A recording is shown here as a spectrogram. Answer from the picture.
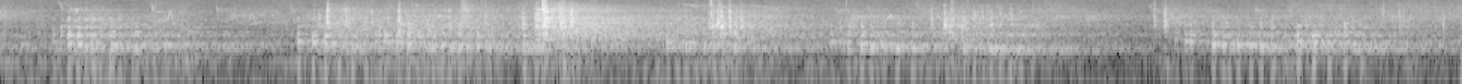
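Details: Fallow deer bucks in an autumn forest during the rutting season, in a herd that includes albino and black animals. Harmonic groans rise and fall in uneven bursts, with sharp clicking knocks near the middle and a rough, noisy background.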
